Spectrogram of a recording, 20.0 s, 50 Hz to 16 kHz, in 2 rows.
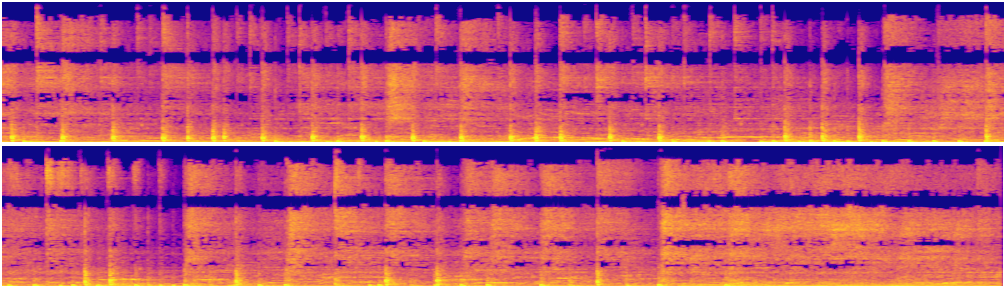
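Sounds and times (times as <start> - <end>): acoustic drum kit: 0.0 - 20.0.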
